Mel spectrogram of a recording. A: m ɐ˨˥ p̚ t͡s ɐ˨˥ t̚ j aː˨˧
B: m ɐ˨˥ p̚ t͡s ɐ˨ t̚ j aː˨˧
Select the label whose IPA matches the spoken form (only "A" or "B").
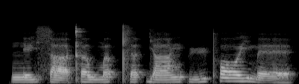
A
